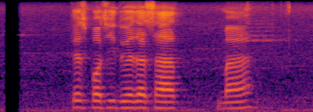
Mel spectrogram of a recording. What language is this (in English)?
Nepali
